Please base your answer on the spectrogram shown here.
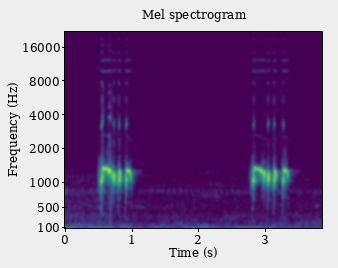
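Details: Local zebra dove, lively singer used as a lure to provoke other doves to answer; two bursts of soft cooing, a longer first note followed by three quick rolling coos, with a faint low hum behind.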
